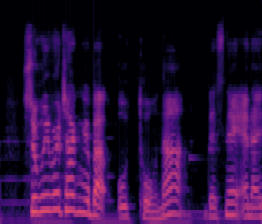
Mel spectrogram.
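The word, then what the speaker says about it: 大人: And then the other word is otona. Otona means adult. Boring. Now, some kanji don't really get their sound from the kanji.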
